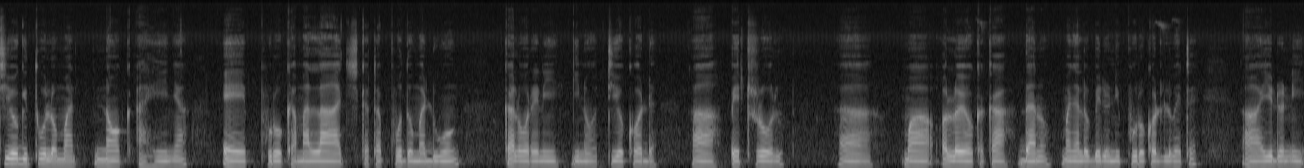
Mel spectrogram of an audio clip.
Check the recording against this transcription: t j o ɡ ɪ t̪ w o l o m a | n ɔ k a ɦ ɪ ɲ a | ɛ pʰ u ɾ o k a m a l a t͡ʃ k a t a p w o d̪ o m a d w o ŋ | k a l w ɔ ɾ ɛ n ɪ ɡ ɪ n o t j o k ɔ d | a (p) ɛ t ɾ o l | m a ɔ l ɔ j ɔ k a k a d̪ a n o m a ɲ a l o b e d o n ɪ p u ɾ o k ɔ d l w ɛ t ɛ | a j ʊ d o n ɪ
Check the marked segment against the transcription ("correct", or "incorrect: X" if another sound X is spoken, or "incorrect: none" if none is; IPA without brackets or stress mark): correct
